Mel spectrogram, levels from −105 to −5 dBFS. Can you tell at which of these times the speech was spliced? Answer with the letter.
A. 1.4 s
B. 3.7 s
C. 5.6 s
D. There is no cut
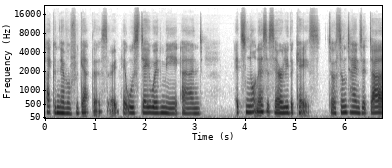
A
